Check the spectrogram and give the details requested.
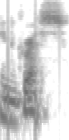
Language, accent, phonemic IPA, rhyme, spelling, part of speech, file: English, Southern England, /ɪŋˈɡɹɛs/, -ɛs, ingress, verb, LL-Q1860 (eng)-ingress.wav
- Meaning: 1. To intrude or insert oneself 2. To enter (a specified location or area) 3. To enter into a zodiacal sign 4. To manifest or cause to be manifested in the temporal world; to effect ingression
